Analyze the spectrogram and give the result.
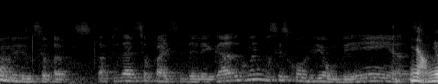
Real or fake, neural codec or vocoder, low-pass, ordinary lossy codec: real; none; none; none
